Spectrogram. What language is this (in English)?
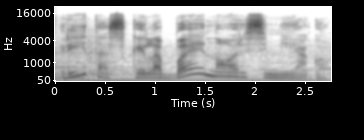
Lithuanian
